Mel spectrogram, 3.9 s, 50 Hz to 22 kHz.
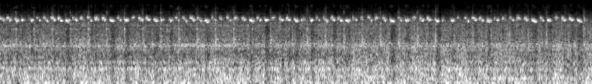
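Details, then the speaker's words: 1987 Chevrolet S10 truck just started and warming up: steady idle with a high, fast chirping chatter from one of the accessory pulleys, not yet identified which. "So I'm pretty sure you can hear that, that chirping."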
